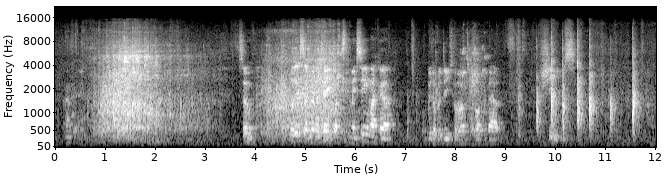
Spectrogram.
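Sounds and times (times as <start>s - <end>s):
sliding chalkboard panel rumbling: 0.6s - 6.3s.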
